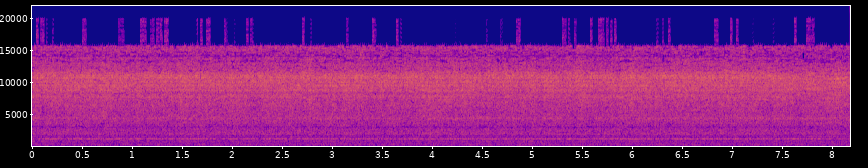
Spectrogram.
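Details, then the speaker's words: Sun SPARCstation 20 (75 MHz CPU, 128 MB RAM) during power-on self-tests: loud constant airy roar with thin steady whistle, like a broken vacuum; dying cooling fan, to be replaced. "but first it's running all these tests is the dry fan is dying now I purchased a dry fan at the Micra Center for like 10 bucks and I'm going to actually replace it"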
